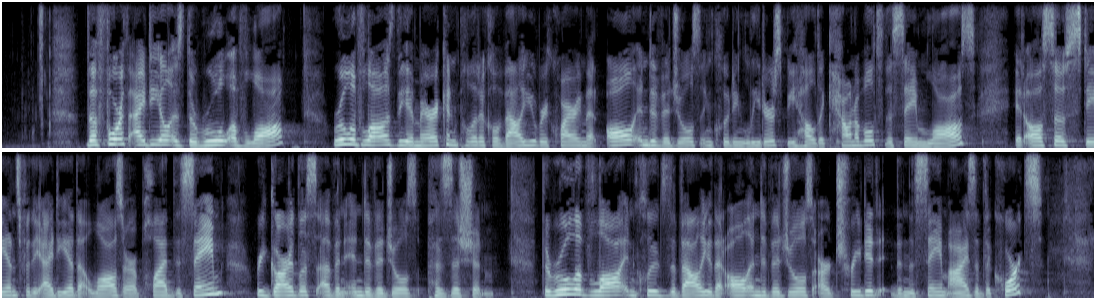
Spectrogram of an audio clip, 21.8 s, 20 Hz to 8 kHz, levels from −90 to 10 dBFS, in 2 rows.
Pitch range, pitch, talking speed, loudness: 185-220 Hz, 195 Hz, 180 wpm, -17 LUFS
